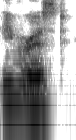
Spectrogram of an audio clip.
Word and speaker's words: Everest: And what I learned today before this was that it's named after a gentleman named Everest, but you pronounce it Everest.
